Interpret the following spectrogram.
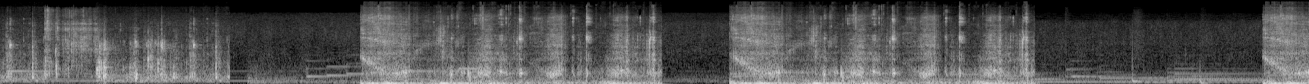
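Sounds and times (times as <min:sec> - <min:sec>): crunchy food chewing: 0:00.0 - 0:02.4, 0:03.6 - 0:06.7, 0:07.3 - 0:10.4, 0:12.6 - 0:13.0
soft background music: 0:00.0 - 0:13.0.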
